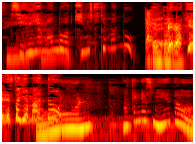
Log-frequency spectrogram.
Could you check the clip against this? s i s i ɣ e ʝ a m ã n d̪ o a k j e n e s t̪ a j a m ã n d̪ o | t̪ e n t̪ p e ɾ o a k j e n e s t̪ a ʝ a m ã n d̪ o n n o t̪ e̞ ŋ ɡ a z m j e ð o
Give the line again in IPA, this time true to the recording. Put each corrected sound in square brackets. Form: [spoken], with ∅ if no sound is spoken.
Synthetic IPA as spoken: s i s i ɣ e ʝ a m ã n d̪ o a k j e n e s t̪ a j a m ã n d̪ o | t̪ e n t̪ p e ɾ o a k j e n e s t̪ a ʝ a m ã n d̪ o n n o t̪ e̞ ŋ ɡ a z m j e ð o

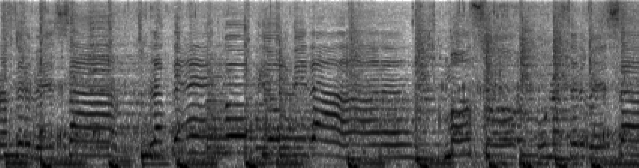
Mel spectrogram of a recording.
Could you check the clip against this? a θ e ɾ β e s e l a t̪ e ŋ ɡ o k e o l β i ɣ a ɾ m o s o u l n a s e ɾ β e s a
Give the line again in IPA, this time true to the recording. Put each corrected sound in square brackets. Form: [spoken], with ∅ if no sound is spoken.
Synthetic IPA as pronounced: a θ e ɾ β e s [a] l a t̪ e ŋ ɡ o k e o l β i [ð] a ɾ m o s o u [∅] n a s e ɾ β e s a

